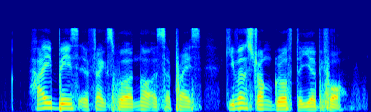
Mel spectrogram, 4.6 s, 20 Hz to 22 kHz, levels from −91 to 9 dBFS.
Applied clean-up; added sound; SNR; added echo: none; none; none; none.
